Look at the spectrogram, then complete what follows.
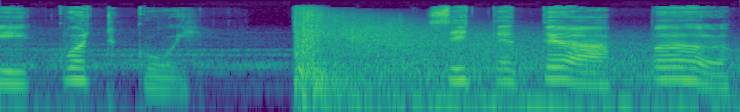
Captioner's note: gunshot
